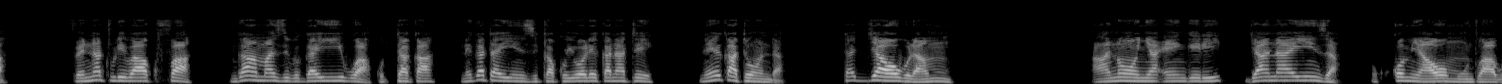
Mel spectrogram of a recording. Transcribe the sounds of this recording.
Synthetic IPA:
fe̞nːatuliβaːku̥fa | ŋɡaːmaziβeɡajiːβwakutːaka | ne̞ɡatajiːnzikakujo̞ːle̞kanate̞ | nejekato̞ːnda̰ | taɟːawo̞βulamu | ano̞ːɲaʔe̞ŋɡe̞ɾi | ɟaːnajiːnza̰ | oku̥ko̞mjawo̞ːmuːntuaβu

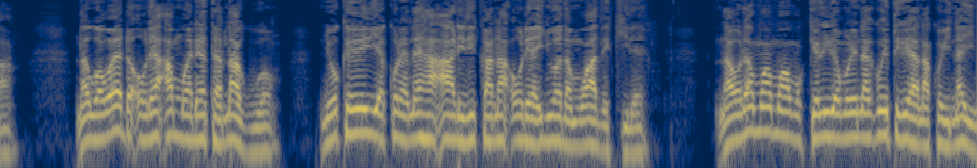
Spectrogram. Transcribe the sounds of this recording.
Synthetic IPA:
naɣwawɛdɔʔoɾeaʔamwɛɾɛtɛnaɣuɔ | neokeɾeiɾiɛkoɾɛnɛɦaʔaɾiɾikanaʔoɾeaiɲwɔðɛmwaðekiɾɛ | naoɾeamwamwamokeɾiɾɛmoɾenaɣwetiɣeɾanakoinain

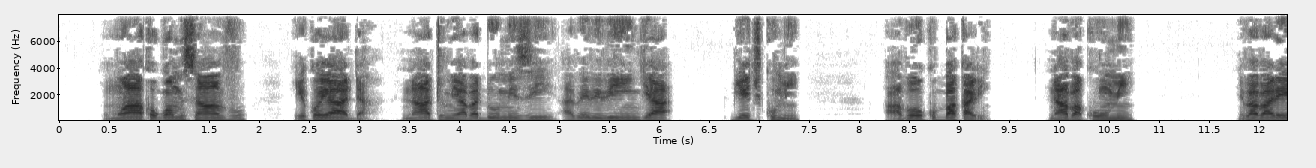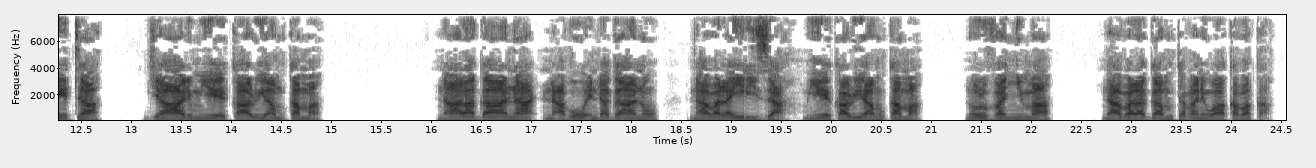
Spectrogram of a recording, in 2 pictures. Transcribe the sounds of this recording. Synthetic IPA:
mumwaːko̞ɡwo̞ːmusaːɱvu | jeko̞jaːda̰ | naːtumjaːβaduːmiziaβe̞ːβiβiːɲɟa | βje̞ːci̥kumi | a̰βo̞ːkuβakalḭ | naːβakuːmi | niβaβale̞ːta | ɟaːlimuje̞kalujamukama | naːlaɡaːnanaβo̞e̞ndaɡaːno̞ | naːβalajiɾiza̰muje̞kalujamukama | no̞ːluvaɲːima | naːβalaɡamutaβaniwakaβaka̰

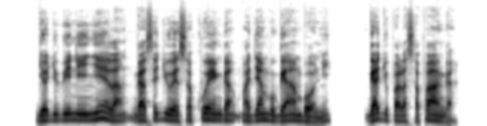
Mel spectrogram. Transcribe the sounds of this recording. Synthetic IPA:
ɟɔɟubiniɲɛlaŋɡasɛɟuwɛsakuhɛŋɡamaɟambuɡaːmbɔni | ɡaɟupalasapaŋɡa̰

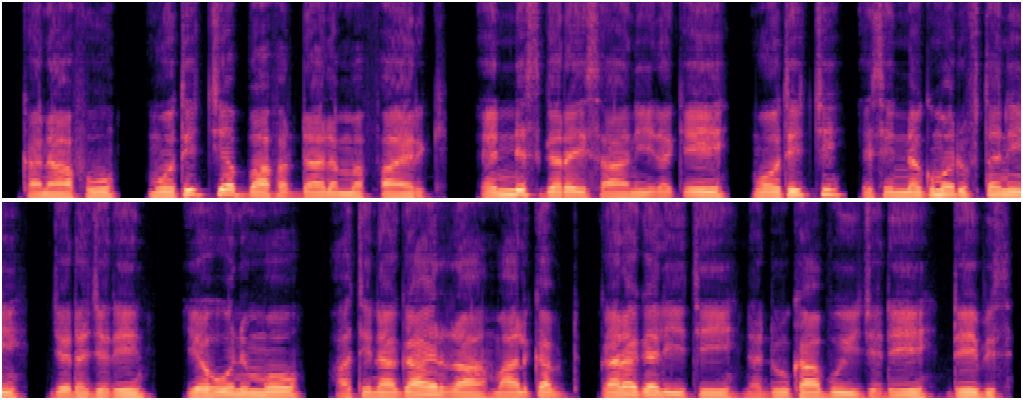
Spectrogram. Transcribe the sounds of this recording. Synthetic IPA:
kɐnaːfuː | mo̞ːt̪ɪt͡ʃːɪɐbːaːfɐɾd̪aːlɐmːɐfːaːɪɾɡɪ̥ | ʔɪnːɪsɡɐɾɐɪsaːniːᶑɐkʼeː | mo̞ːt̪ɪt͡ʃːɪɪsɪnːɐɡʊmɐᶑʊft̪ɐniː | d͡ʒɛᶑɐd͡ʒɛᶑe̞ːn | jɛhuːnɪmːo̞ː | ʔɐt̪ɪnɐɡaːɪrːaːmaːlkʼɐbd̪ɐ̥ɡ̥ɐɾɐɡɐliːt̪iːnɐd̪uːkaːbʊʔɪd͡ʒɛᶑe̞ːd̪e̞ːbɪsɛ̥

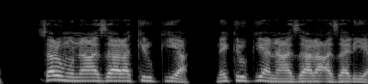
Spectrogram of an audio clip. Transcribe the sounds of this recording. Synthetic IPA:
salumunaːzalakiɾukia | nɛkiɾuk̬ianaːzalaːzalia

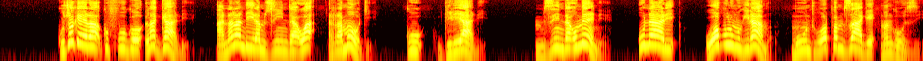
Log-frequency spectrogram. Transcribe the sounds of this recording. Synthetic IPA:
kut͡ʃɔkɛɾakufuk̬ɔlaɡaɗḭ | analandiɾam̩zindawa | ɾamɔti̥ | ku | ɡiliaɗi | m̩zindaumɛnɛ̰ | unali | wɔpulumukiɾamɔ | muntʰuwɔpʰam̩zak̬ɛmwaŋɡɔ̰ːzi

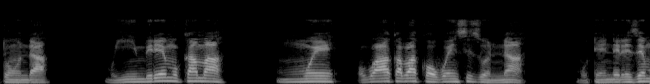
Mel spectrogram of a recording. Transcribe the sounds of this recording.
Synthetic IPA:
to̞ːnda | mujiːmbiɾe̞mukama | mmwe̞ | oβwaːkaβakoβwe̞ːnsizo̞nːa | mute̞ːnde̞ɾe̞ze

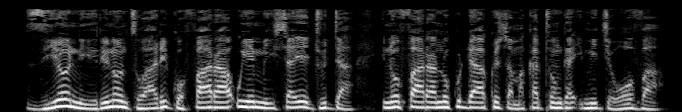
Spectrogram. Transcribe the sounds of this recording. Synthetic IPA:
zijo̞nirino̞nzwaɾiɡʱo̞faɾaʔuje̞miːʃaje̞d͡ʒudʱa | ino̞faɾano̞kuɗakwe̞ʐamakatʰo̞ŋɡaʔimid͡ʒe̞ɦo̞ːvʱa

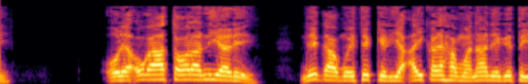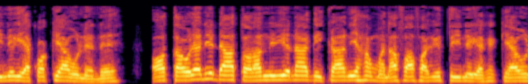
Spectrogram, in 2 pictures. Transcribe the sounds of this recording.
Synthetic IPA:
oɾeaʔoɣaːtɔːɾaniaɾe | neɡamwetekeɾiaʔaikaɾɛɦamwɛnaneɣeteineɣeakwakeaonɛnɛ | ɔtaoɾeanedaːtɔːɾaneɾiɛnaːɣeikaɾaniaɦamwɛnafafaɣeteineɣeakɛkeao

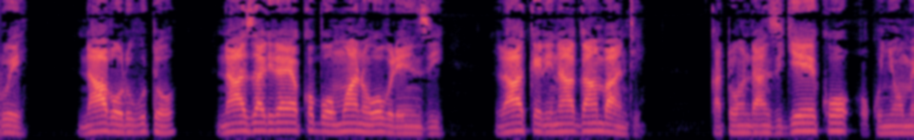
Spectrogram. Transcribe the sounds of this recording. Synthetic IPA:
we̞ | naːβo̞ːluβuto̞ | naːzaliɾajako̞βo̞ːmwaːnowoβule̞ːnzi | lake̞linaːɡaːmbaːnti | kato̞ːndanziɟe̞ːko̞ːkuɲo̞ːme

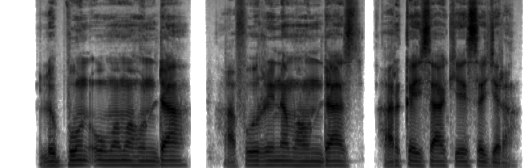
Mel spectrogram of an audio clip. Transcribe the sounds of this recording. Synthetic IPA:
lʊbːuːnuːmɐmɐɦʊnd̪aː | ɐ̰fuːrːɪnɐmɐhʊnd̪aːs | hɐ̰ɾkɐɪsaːke̞ːsːɐd͡ʒɪɾɐ̰

